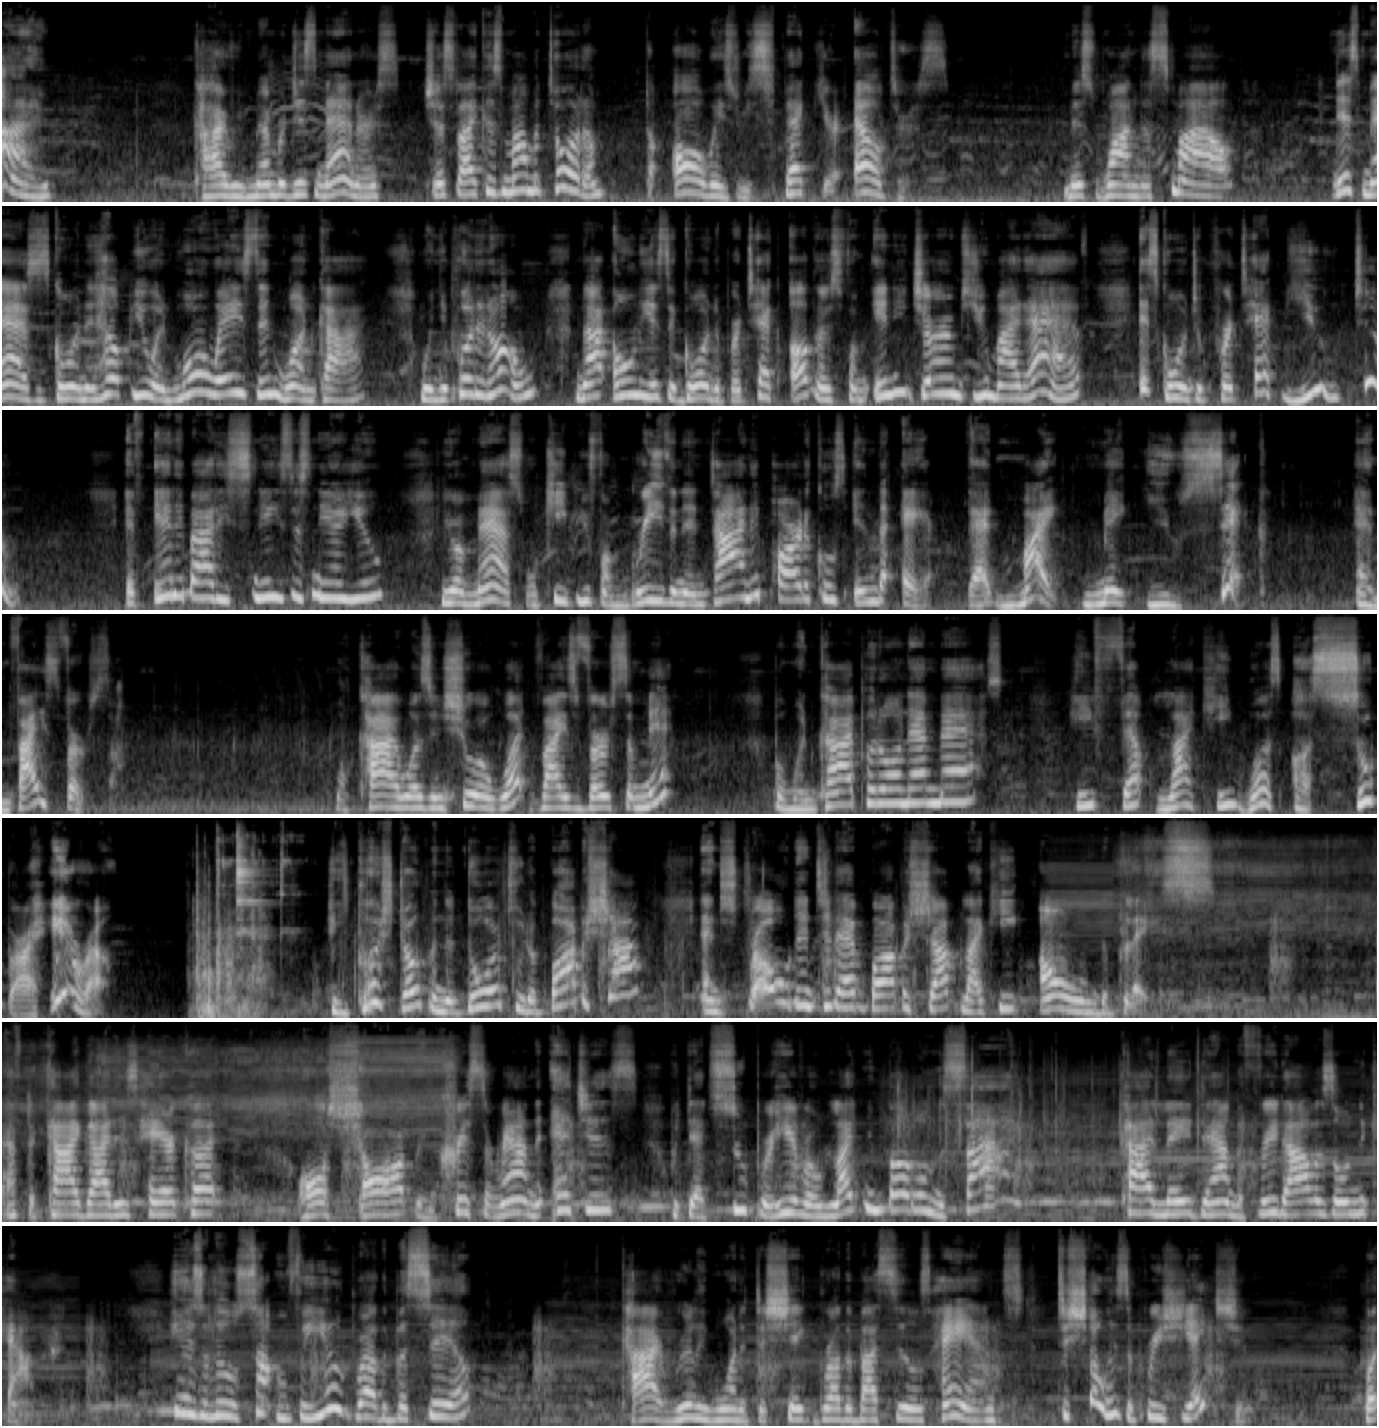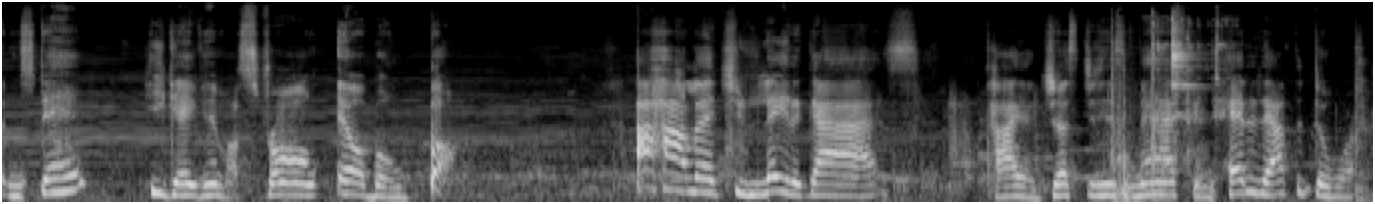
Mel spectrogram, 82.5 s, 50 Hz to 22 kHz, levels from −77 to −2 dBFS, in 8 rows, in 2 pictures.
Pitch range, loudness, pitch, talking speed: 205-275 Hz, -22 LUFS, 230 Hz, 145 wpm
